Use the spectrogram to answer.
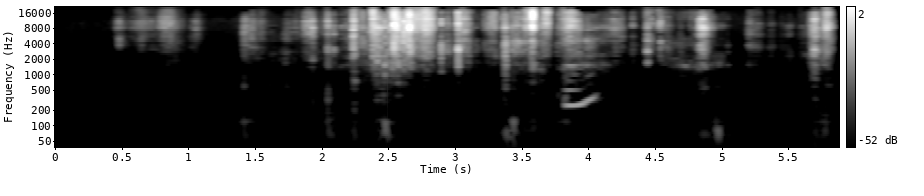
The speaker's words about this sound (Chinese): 好像还有包装要拆开啊。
